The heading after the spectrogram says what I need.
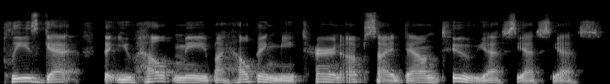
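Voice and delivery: measured, rhythmic recitation with long pauses; poem reading. Acted. Poet reading to an online audience, measured recitation.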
